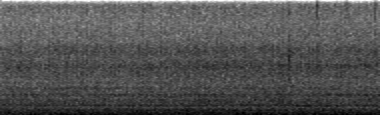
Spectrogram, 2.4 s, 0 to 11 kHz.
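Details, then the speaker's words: Toyota 4.7 V8 after ignition coil diagnosis, known-good coil installed: even idle with every cylinder firing, faint sharp spark tick on top; normal idle with healthy coil spark. "Okay, so remember, this one is actually a good coil. So listen, boom, boom, boom, hitting, hitting, hitting."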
